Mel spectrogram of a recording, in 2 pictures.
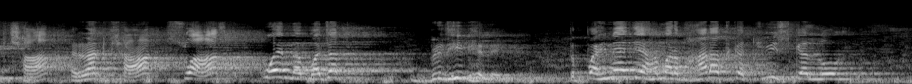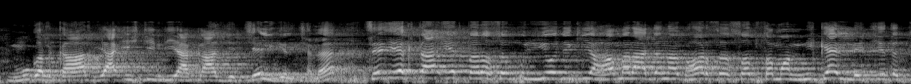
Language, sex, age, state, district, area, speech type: Maithili, male, 45-60, Bihar, Saharsa, rural, spontaneous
